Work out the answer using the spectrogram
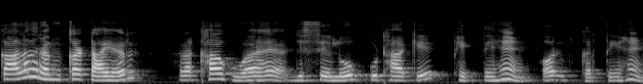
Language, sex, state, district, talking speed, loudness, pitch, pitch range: Hindi, female, Bihar, Patna, 150 wpm, -19 LUFS, 200 Hz, 185-230 Hz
